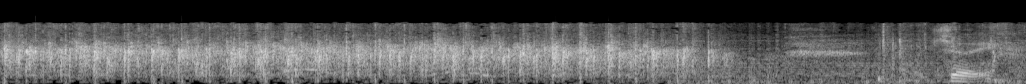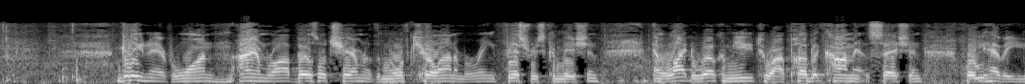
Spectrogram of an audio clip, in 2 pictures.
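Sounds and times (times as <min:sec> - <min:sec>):
audience applause: 0:00.0 - 0:07.6
speech: 0:09.5 - 0:10.0, 0:11.5 - 0:20.5.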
